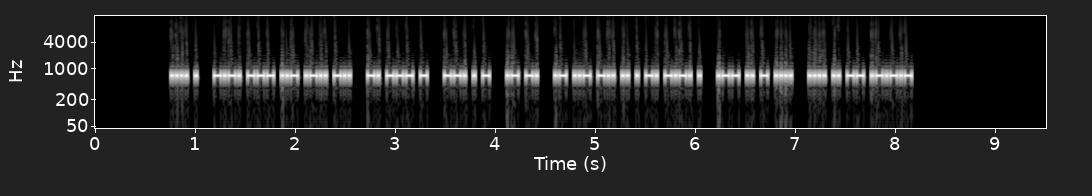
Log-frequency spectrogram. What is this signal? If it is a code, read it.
Morse code, heard as a keyed tone, about 50 wpm, 700 Hz. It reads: HE COULD NOT GET AN AUDIENCE WITH HIM.
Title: Sentences from Top 1000 Words - Review Part 5 - 50wpm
